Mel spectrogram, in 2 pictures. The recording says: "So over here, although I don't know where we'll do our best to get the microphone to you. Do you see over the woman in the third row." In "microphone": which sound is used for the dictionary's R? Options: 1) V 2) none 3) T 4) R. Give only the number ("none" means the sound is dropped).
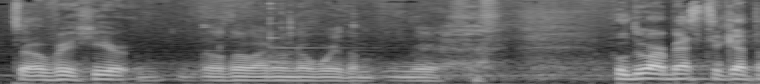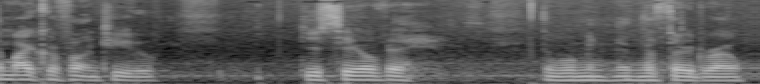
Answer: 4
